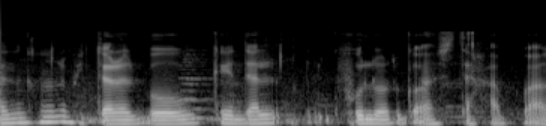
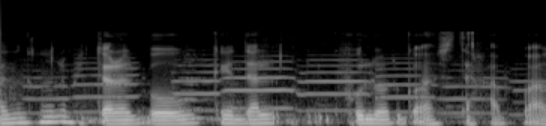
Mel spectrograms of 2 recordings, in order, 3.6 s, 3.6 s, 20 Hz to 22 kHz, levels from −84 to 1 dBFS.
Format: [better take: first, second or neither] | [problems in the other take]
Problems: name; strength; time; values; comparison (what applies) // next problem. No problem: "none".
first | background sound (Trumpet); 15 dB below the speech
